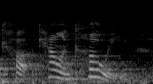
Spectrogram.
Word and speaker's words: Kalanchoe: The other one is going to be called Kalanchoe, although some people do pronounce it as Kalancho. So it could be pronounced either way.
